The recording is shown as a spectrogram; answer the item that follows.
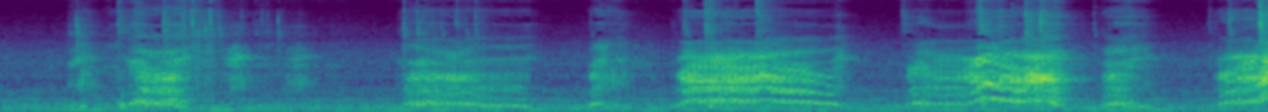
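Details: Miniature pinscher wanting to play with squirrels, giving a series of whiny, growling vocalizations in bursts about a second long, rising and falling, with short pauses between.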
